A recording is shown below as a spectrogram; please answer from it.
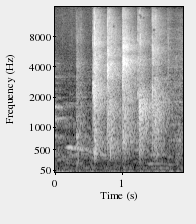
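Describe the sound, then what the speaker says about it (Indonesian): A few loud hand claps in a primary school classroom, roughly four quick irregular bursts spread over two seconds, close by with a little voice underneath. "Tepuk tangan dong"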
